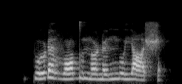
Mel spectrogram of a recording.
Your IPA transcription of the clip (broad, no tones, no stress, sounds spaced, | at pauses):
p u ɽ ɛ v ɔ d̪ ʊ n ɔ ɳ ɪ ŋ u j ɑ ʃ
